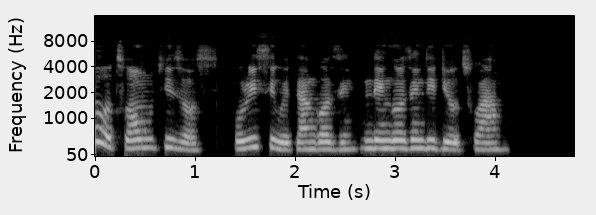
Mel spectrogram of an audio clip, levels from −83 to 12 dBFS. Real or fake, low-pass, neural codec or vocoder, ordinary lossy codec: real; 7.2 kHz; none; Opus, 24 kbps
